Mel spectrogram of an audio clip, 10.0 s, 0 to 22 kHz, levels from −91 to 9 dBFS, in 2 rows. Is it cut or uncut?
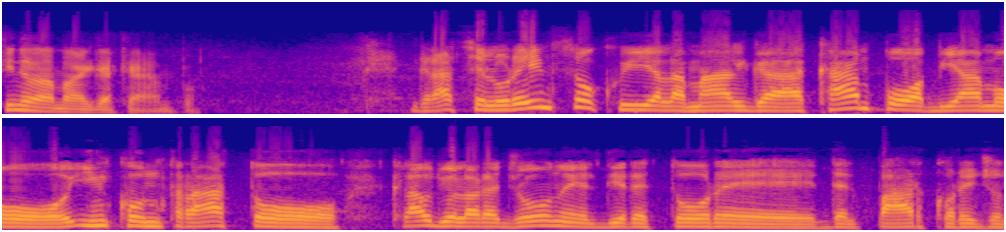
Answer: uncut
